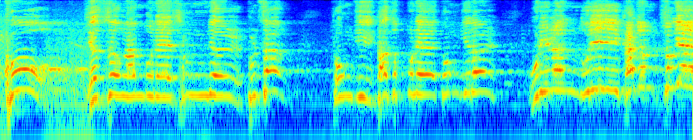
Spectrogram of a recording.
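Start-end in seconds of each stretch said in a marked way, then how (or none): 0.0-3.8 slow, drawn-out call of names; solemn roll call. Real, not acted. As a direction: call each name slowly for the crowd to repeat. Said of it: "제가 선창할 테니까 따라해 주시기 바랍니다". (느리게 부르는 추모 호명)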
